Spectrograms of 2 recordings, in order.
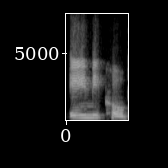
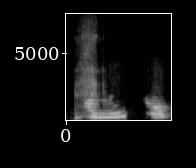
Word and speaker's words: Amico: She is also a successful author, artist, musician, and the creator of, I want to say Amy Cole, but that's not right. How do you say it? – Well, I say Amico, but I don't know how to say it properly. – Amico cards, which means friend.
